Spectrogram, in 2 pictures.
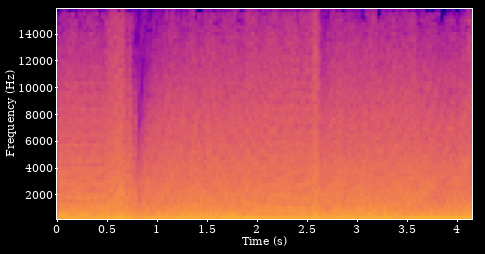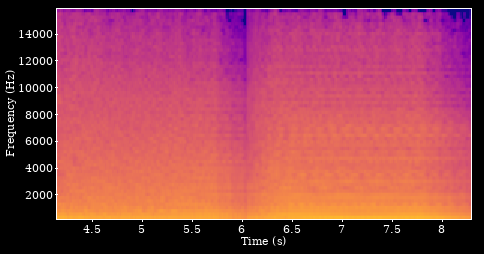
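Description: Modal Argon8 wavetable synth playing held sine-wave chords through its stereo delay in the 'colour' mode. The repeats saturate and smear as they feed back. The pitch swoops briefly at each of several chord changes.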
